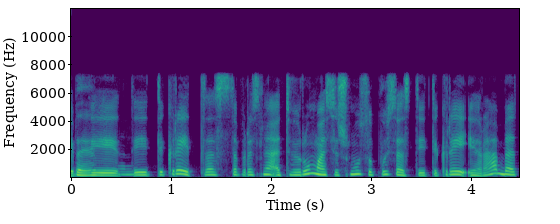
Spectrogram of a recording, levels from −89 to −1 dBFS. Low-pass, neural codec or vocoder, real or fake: 7.2 kHz; none; real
